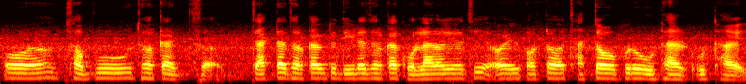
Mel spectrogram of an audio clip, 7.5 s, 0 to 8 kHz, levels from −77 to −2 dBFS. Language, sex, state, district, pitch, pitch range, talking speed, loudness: Odia, male, Odisha, Khordha, 140 Hz, 130-140 Hz, 160 wpm, -17 LUFS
